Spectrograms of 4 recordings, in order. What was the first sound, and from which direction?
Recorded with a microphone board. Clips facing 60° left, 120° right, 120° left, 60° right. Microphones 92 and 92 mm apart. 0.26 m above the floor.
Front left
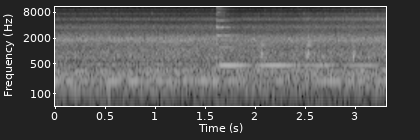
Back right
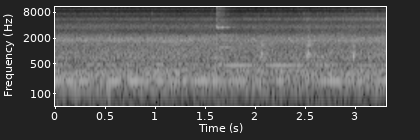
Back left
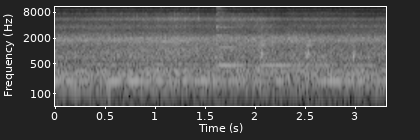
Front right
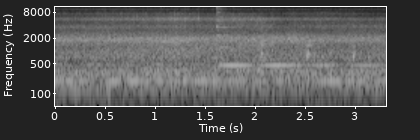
A chime, 90° left.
